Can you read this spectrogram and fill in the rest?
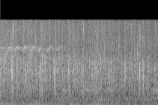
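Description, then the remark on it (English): Steady applause from a crowd, a dense, continuous patter of many hands clapping at an even level with no voices standing out. “Yes, a lot of applause because it's me.”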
